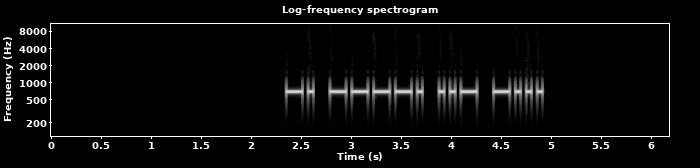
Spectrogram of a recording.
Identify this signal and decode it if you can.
Morse code, heard as a keyed tone, about 22 wpm, 700 Hz. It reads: N9UB
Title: USA Call Signs - 4 Characters - Repeated 3x - 22wpm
